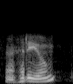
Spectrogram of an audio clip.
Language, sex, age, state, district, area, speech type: Sanskrit, male, 30-45, Karnataka, Uttara Kannada, rural, conversation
